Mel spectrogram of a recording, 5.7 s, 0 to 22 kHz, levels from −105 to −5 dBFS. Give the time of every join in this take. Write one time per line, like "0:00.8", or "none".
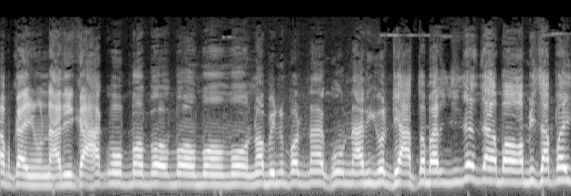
none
